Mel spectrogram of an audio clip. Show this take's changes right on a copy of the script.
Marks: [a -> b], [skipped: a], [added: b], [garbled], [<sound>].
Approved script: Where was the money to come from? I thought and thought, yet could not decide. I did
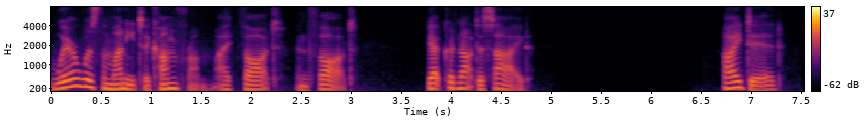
Where was the money to come from? I thought and thought, yet could not decide. I did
